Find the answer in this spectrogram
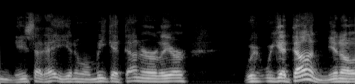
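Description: A man speaks with an American accent. The recording is very clean with a silent background. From Chicago area, US Midwest. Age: 60s. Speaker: giving advocate and podcast host. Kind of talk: casual interview, storytelling.

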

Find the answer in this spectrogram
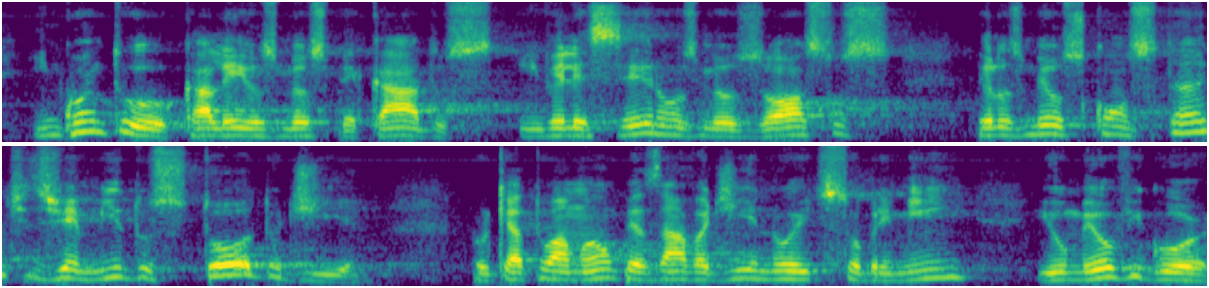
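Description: Very slowly, a fairly high-pitched man speaks with ordinary pitch variation while noticeable background noise carries on. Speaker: pastor reading scripture aloud. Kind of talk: reading aloud.

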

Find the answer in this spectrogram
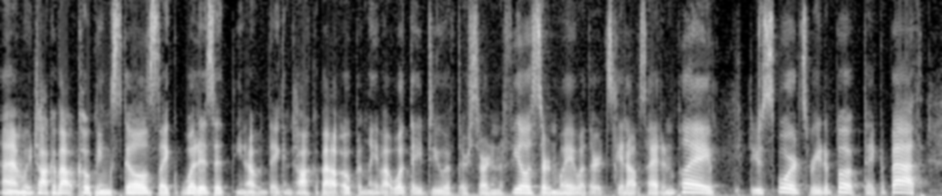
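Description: With hardly any pauses, a woman talks at a very fast pace in a fairly low pitch, with vocal fry. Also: ordinary pitch variation. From US Midwest, Indiana. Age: 30s. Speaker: fitness entrepreneur. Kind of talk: interview.

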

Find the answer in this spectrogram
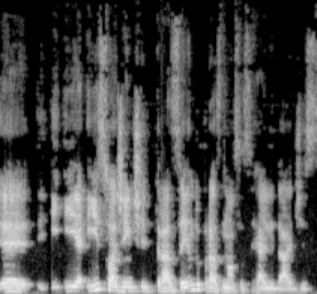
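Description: With an ordinary speaking voice and lively intonation, a man speaks fairly slowly at a fairly high pitch. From Brasília. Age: 30s. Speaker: stylist. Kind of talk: casual chat.

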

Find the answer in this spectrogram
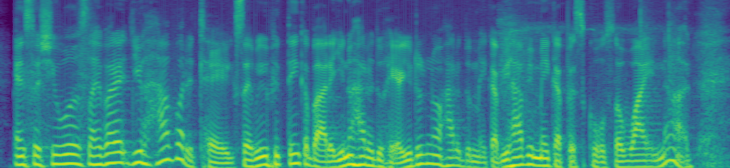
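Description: With a Guatemalan accent, a man speaks very fast with hardly any pauses, his dark, mellow tone moving in very wide pitch swings. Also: medium pitch for a man. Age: 30s. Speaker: makeup artist, reality TV contestant. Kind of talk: casual interview. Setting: studio.

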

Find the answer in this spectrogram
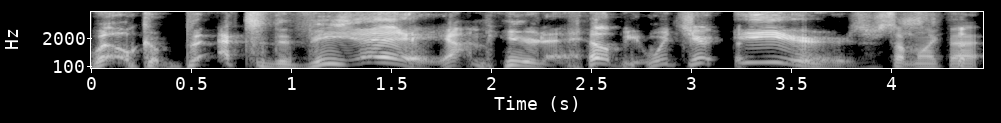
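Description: Here a man uses a put-on character voice. He speaks at a moderate pace. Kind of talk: showman-like. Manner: loud, brash, exaggerated.

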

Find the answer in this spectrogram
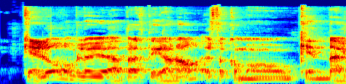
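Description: A man talks at a very fast pace. Noticeable background noise and audible room echo come through. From Spain. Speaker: podcast co-host. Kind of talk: casual chat.

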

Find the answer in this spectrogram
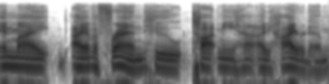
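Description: In a very clean recording, a man speaks against a silent background. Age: 40s. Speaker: real estate investor and Navy veteran. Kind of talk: casual interview. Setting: studio office. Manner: animated.

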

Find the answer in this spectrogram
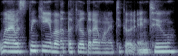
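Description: A woman's very fast delivery in an American accent, medium in pitch with fairly even intonation. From New York City and New Jersey. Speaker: psychology grad student. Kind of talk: podcast interview.

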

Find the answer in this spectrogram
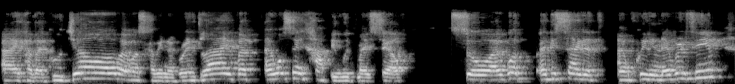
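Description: With a Spanish accent, a woman talks at a fairly high pitch and a moderate pace. Her loudness is very even and her intonation lively. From Mexico, Chihuahua. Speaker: online cooking entrepreneur. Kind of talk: interview.

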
